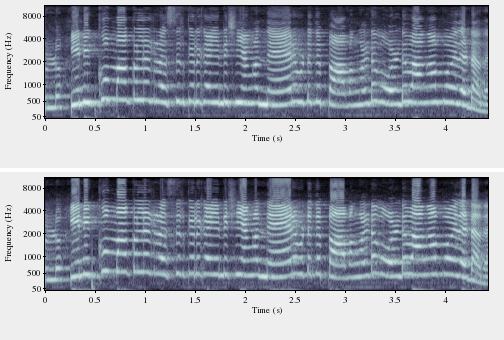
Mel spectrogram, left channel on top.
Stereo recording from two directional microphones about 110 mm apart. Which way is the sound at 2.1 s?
40° left (ahead or behind).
